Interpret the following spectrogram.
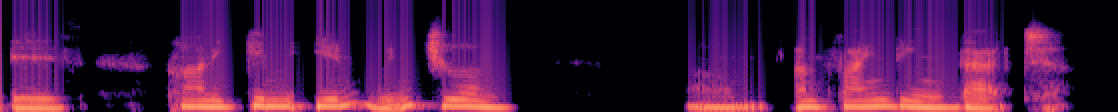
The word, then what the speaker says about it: Nguyen-Truong: My name is Dr. Connie Kim Nguyen-Truong, but the actual Vietnamese pronunciation is Connie Kim Nguyen-Truong.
